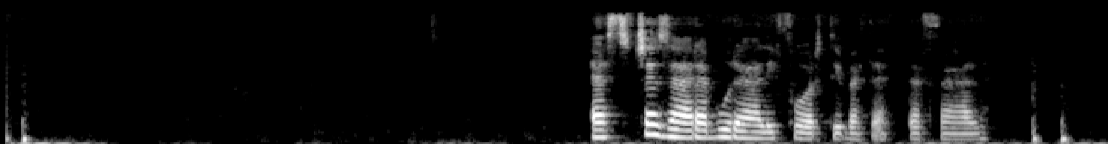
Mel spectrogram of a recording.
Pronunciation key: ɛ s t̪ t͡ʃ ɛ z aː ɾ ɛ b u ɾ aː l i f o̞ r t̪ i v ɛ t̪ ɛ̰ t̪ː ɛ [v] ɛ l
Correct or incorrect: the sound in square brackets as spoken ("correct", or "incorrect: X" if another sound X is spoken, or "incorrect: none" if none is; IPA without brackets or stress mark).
incorrect: f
